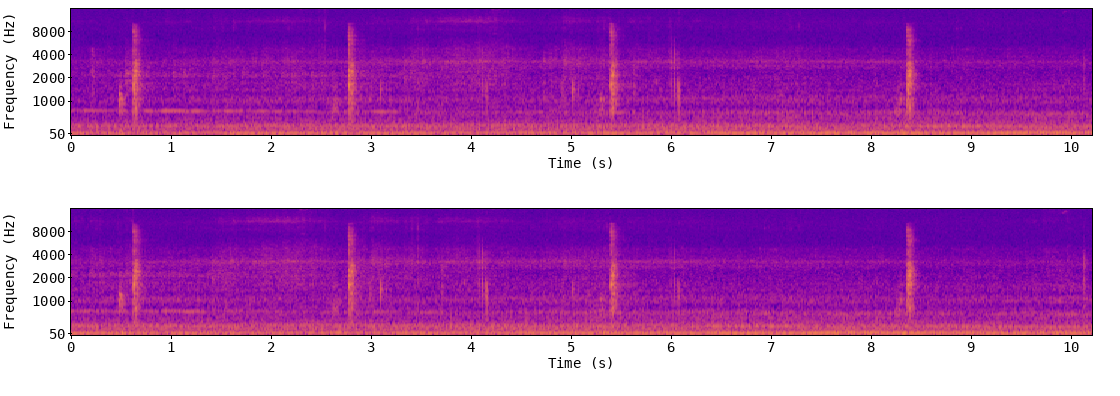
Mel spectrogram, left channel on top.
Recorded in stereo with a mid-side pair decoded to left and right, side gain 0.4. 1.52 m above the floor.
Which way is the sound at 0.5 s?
20° left.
